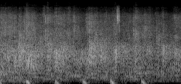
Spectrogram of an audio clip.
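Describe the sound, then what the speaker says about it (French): An audience applauds itself on a French television show, steady dense clapping with faint thumps in a regular beat beneath, no talk. "Vous pouvez vous applaudir, bravo."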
